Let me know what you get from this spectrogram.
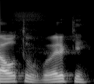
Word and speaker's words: Autowerk: grande amigo aqui, Autoverk. Vamos, vamos bater um papo. É assim a pronúncia correta? Autoverk. Autoverk, Autoverk. É. é.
